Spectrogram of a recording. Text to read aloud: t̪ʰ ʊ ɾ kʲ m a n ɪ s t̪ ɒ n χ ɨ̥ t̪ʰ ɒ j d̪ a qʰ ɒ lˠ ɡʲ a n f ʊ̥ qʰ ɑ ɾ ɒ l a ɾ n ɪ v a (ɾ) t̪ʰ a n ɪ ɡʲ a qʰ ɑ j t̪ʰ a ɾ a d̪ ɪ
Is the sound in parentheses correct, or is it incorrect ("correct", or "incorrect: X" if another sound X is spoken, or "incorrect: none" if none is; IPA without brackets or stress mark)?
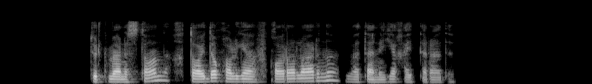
incorrect: none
